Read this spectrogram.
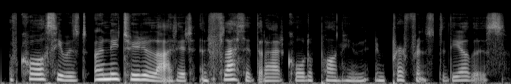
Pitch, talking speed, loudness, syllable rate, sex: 190 Hz, 235 wpm, -20 LUFS, 6.8 syllables/s, female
